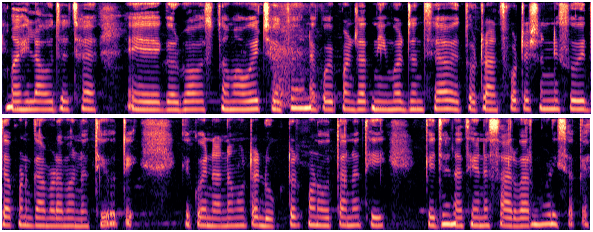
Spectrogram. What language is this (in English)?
Gujarati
